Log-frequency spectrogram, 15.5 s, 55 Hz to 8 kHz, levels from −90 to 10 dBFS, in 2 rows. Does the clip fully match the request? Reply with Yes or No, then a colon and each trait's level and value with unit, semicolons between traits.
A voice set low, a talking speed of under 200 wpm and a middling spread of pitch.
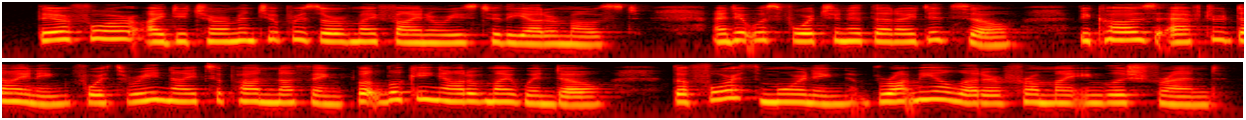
No: high, 235 Hz; average, 165 wpm; average, 3.3 semitones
